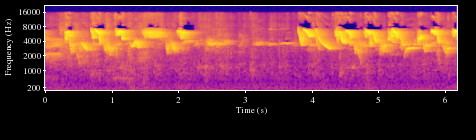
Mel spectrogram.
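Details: Russian yellow and Timbrado canaries singing happily: rapid, bright warbling built from quick downward-sweeping high notes in dense bursts, a softer lull near the middle, then a loud renewed flurry of chirps.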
